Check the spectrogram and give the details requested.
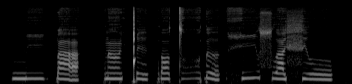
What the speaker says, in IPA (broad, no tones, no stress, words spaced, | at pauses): mik͡pa | ɾɐ̃ǃɪ | ɾɒtɔ̤ɗə | hisʷa fʲo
